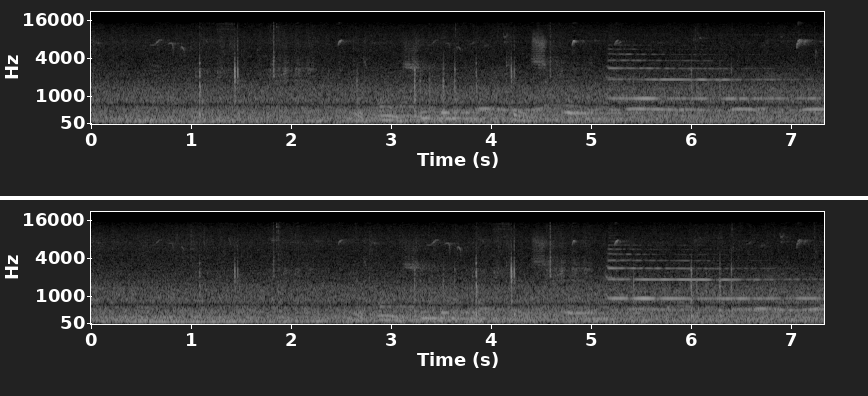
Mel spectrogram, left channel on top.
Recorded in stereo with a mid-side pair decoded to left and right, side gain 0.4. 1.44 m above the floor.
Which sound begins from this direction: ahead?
A man speaking, at 2.5 s.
